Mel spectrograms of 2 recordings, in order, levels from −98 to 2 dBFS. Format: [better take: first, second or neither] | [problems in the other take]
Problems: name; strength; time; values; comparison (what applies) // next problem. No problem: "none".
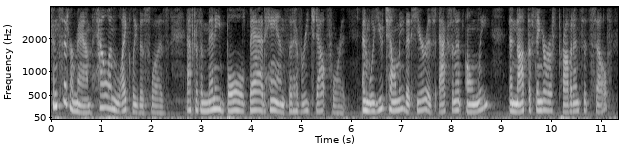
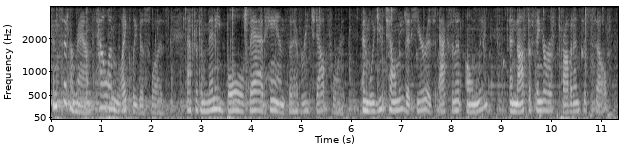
first | background sound (Sink (filling or washing) / Water tap, faucet); 10 dB below the speech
